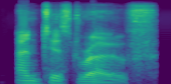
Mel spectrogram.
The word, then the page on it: antistrophe: British English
